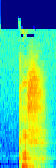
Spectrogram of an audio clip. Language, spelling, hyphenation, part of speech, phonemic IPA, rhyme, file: Dutch, kuch, kuch, noun / verb, /kʏx/, -ʏx, Nl-kuch.ogg
- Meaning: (noun) cough; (verb) inflection of kuchen: 1. first-person singular present indicative 2. second-person singular present indicative 3. imperative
